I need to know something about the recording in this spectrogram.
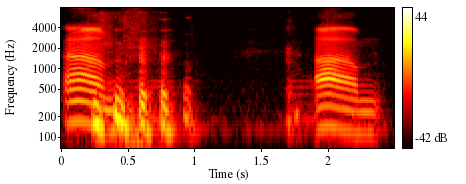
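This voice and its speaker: A man's voice: mid-range voice, drawn-out words, fairly bright tone, clean tone. A man doing a fumbling noble lord host. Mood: fussing. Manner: stately but fumbling, hesitant fillers. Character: lordly father hosting guests, formal, eager to please.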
